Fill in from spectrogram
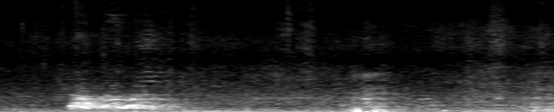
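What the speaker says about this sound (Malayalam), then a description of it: "മേളിലൊരു ലിറ്റിൽ ഡോഗ് ഉണ്ട്." A small dog yips and barks a couple of times at moderate distance in a building in Zemu, Gangtok, the short barks over low background noise.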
